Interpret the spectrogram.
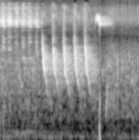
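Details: Nightingale, called sikatan londo, in a training song for songbirds: a short high trill followed by five descending slurred notes, then a sharp click and a brief high whistle.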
